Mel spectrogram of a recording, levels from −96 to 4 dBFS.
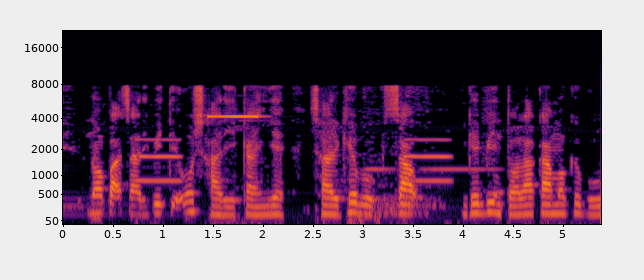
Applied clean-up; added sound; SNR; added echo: classical method spectral subtraction.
